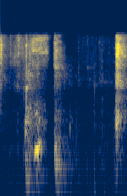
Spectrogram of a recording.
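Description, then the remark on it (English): Paper being crumpled: three short bursts of dry, crinkly crackling with a bright, hissy texture, the middle one softer and trailing off before a sharp final crunch. No one speaks. “just giving us a wonderful sound of crumpling paper there.”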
